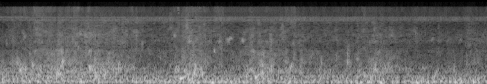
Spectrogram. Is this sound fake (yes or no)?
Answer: yes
